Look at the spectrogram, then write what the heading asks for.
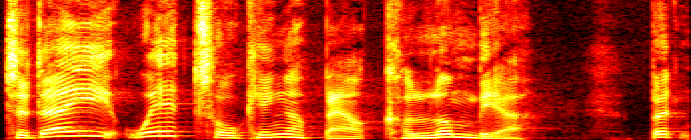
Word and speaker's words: Colombia: I know in Spanish it's, forgive my bad pronunciation, but something like Colombia. Is that more or less right? That's how I would say it, Colombia. Yeah. But in English we tend to say Colombia. So that second O, we pronounce it different to the first O.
